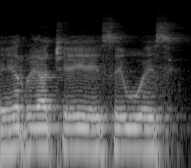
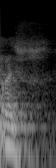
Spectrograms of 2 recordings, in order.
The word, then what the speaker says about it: Rhesus: Existe una enfermedad, de esas enfermedades extrañas, se llama Rhesus, no sé si así se pronuncia, R-H-E-S-U-S, Rhesus, se lee en castellano así, pero con una H intermedio.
